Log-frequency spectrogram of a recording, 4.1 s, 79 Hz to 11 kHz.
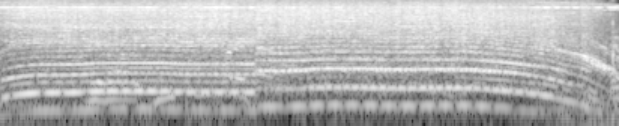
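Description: Electric motors and propellers of an RC F-35 STOVL model running at throttle on a motor test, a steady whine over a low hum. The pitch climbs at the start, a second tone steps up a little under halfway through, and the pitch falls as the throttle comes back near the end.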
